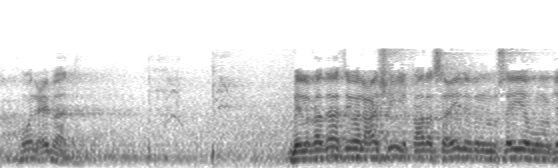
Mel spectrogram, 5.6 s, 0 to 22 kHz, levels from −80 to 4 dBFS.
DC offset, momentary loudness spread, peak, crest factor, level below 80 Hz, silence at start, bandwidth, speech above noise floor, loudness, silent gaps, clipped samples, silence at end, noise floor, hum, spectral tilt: under 0.1%; 21 LU; -2 dBFS; 20 dB; -62 dBFS; 0 s; 8 kHz; 20 dB; -21 LUFS; none; under 0.1%; 0 s; -41 dBFS; none; -5.5 dB/octave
